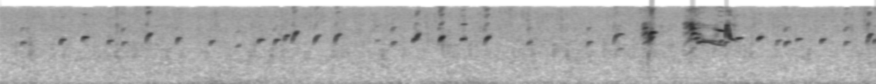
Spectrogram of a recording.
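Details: Goldfinch song used for teaching a goldfinch to sing: rapid high chirps repeated steadily, with a brighter burst of twittering notes near the end.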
